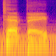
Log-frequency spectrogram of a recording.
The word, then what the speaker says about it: Tepe: Göbekli Tepe, pronounced Göbekli Tepe, carries an intriguing meaning, belly hill.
